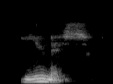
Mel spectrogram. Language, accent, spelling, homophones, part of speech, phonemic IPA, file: English, Southern England, Eunice, youness, proper noun, /ˈjuːnɪs/, LL-Q1860 (eng)-Eunice.wav
- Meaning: 1. A female given name from Ancient Greek 2. A city in Louisiana 3. A city in New Mexico 4. A surname from Spanish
